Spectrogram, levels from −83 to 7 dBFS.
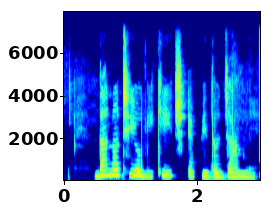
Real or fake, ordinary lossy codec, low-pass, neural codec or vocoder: real; none; 7.2 kHz; none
